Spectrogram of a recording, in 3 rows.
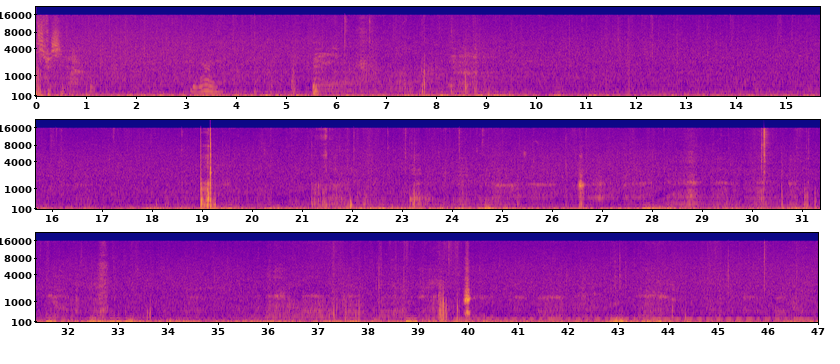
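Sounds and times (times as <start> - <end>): rain on leaves and rock: 0.0 - 47.0
person breathing hard: 24.7 - 32.9, 35.8 - 44.6
faint clicks: 29.4 - 32.3
sniffing: 39.8 - 40.2.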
